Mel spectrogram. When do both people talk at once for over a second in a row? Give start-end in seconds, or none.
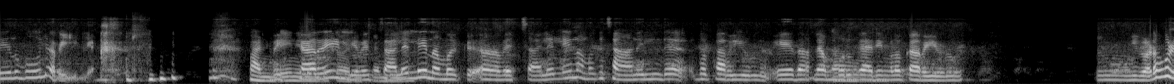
2.7-4.1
